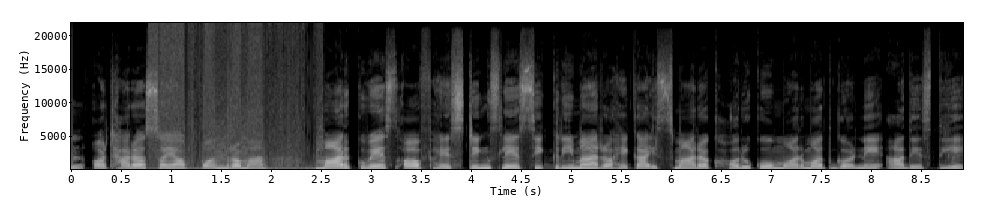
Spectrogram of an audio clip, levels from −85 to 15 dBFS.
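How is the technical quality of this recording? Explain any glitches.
The recording has one fault: a short stretch of stuck-bit distortion.

From 0.76 to 2.51 s the speech turns harsh and buzzy, and the quiet gaps fill with a gritty noise. The likely cause is a stuck bit, one data bit held fixed, so about half the samples jump by a step of about -35 dBFS. The errors follow the waveform and flip around zero crossings.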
